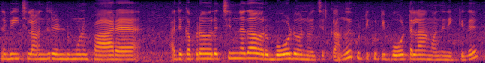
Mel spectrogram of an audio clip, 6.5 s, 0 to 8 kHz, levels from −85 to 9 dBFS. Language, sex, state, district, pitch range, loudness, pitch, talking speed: Tamil, female, Tamil Nadu, Kanyakumari, 195-225 Hz, -16 LUFS, 215 Hz, 185 wpm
